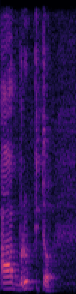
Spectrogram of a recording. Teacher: A gente tá com uma vogalzinha no meio, assim, bem discreto, assim, só um cantinho ali do vogal, tipo abrupto.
